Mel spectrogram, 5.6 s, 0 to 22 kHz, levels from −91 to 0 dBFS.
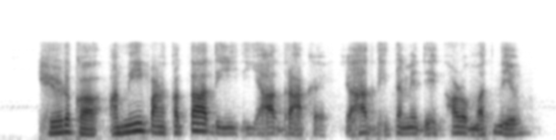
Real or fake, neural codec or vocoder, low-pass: fake; codec, 16 kHz in and 24 kHz out, 0.8 kbps, FocalCodec, streaming, 65536 codes; 7.2 kHz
